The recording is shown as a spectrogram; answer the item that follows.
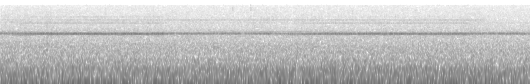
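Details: At night, crickets in a tree give a steady, unbroken high trill over a low background rumble, with dogs barking faintly.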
